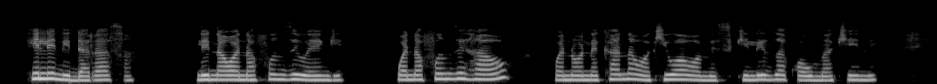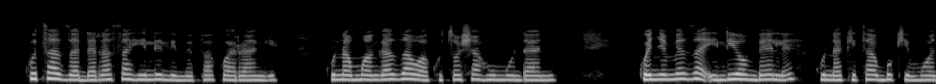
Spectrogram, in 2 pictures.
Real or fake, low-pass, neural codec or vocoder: real; 7.2 kHz; none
